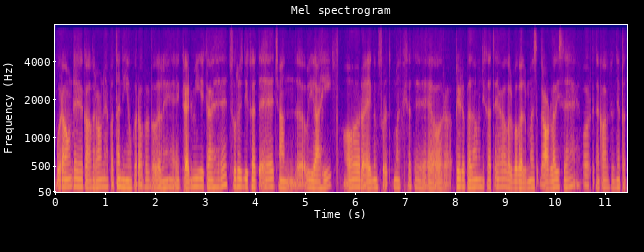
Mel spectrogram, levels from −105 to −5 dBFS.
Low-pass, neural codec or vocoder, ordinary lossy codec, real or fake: 7.2 kHz; codec, 16 kHz, 0.7 kbps, FocalCodec; none; fake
